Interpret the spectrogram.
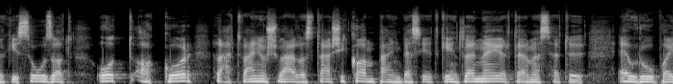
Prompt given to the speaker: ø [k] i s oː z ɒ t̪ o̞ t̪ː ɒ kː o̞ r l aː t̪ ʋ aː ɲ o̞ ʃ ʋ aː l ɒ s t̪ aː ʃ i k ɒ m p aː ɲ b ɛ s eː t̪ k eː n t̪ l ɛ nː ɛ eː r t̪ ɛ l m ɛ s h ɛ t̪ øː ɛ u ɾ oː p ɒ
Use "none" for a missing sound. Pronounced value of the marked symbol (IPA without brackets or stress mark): k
